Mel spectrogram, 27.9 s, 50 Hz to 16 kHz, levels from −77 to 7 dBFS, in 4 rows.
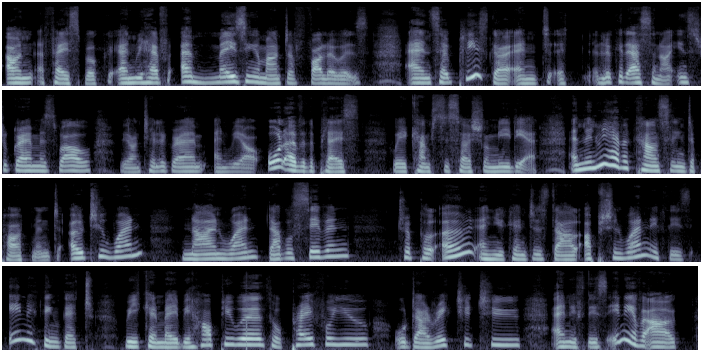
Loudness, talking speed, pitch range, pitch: -22 LUFS, 185 wpm, 145-200 Hz, 160 Hz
